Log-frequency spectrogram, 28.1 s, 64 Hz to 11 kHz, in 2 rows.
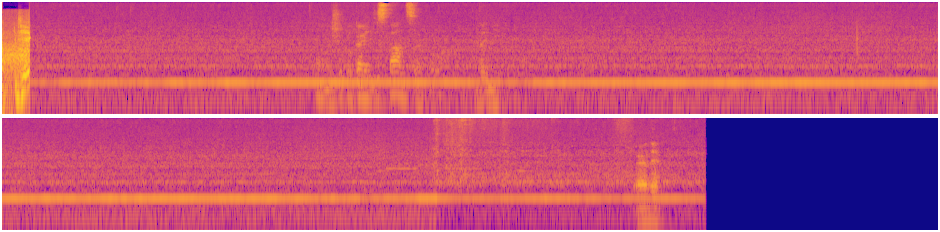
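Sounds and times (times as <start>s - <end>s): steady electronic hum: 0.0s - 24.6s
faint click: 12.8s - 13.0s
faint scratchy rustle: 20.5s - 22.4s, 23.1s - 23.8s.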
